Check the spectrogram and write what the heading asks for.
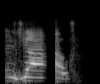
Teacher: فإذا اختلفت حرف عما يناسبه سميت لينة، مثل الجوف، الواو هنا ساكنة بعد الفتح ومخرجها شفتين وتسمى بالواو اللينة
